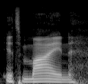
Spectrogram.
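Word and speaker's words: Myne: Waifu is it mine? Is that how you say it? – It's mine.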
